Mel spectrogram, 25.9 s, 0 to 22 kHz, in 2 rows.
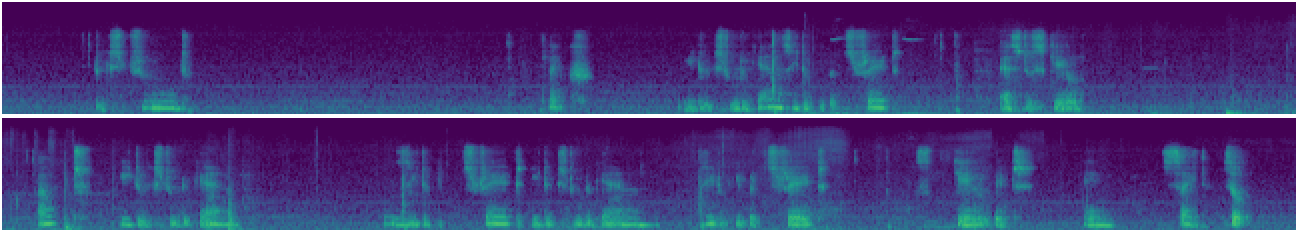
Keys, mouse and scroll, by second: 2.2 ctrl+z, 3.1 e, 5.5 e, 9.7 s, 14.1 e, 18.2 e, 21.9 s.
